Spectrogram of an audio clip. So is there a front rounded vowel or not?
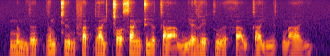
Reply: no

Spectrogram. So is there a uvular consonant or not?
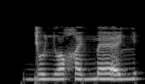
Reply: yes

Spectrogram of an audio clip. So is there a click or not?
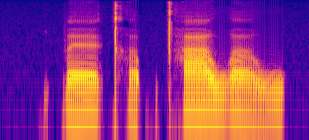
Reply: no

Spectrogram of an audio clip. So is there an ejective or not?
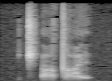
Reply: yes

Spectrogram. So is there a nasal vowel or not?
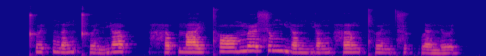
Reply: no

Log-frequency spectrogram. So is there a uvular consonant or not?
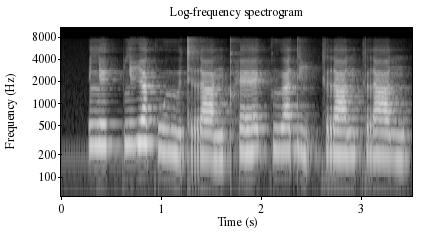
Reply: no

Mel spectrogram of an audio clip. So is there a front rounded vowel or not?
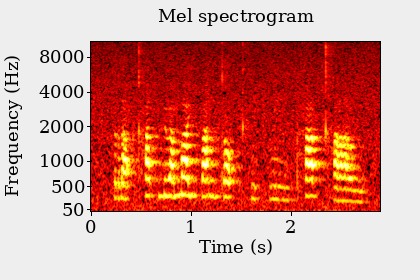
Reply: no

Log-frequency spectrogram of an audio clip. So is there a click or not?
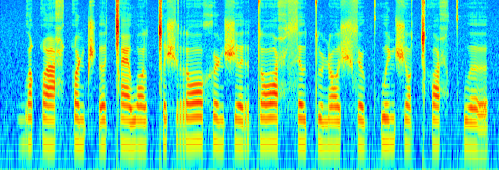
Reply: yes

